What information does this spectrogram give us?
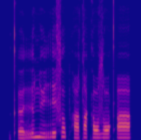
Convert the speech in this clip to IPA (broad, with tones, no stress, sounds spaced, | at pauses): kʼ œː˨ r ɵ˦ ɲ yː˧ r e˦ s ɔ˦ pʰ ɔ˨˦ tˤ ɵ˧ k oː˦ zˤ oː˦ kʼ ɑ˦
